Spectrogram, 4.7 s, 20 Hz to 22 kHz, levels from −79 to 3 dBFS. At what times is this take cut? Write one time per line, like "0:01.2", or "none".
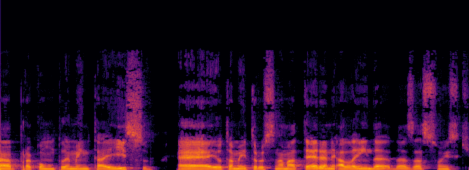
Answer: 0:01.7
0:03.3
